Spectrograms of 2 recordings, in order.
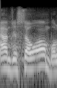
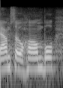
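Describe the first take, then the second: First: "humble" said as "umble", H left off; "humble" beginning on a bare vowel; dropped H. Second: Said in the usual way. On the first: Retold or imitated. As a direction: leave the H off "humble", mimicking the self-proclaimed humble. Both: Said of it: "they don't even pronounce the H".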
